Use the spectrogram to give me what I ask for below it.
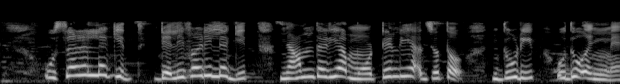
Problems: none marked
